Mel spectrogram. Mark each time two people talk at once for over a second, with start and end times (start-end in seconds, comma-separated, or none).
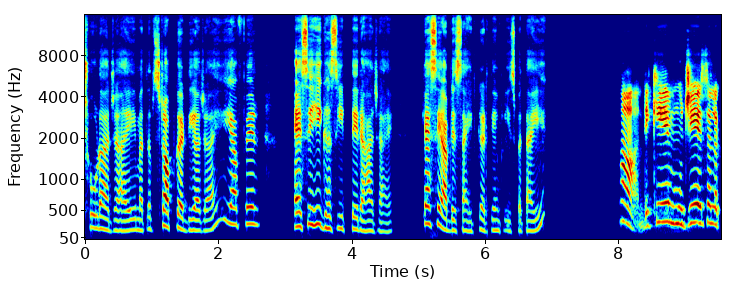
none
